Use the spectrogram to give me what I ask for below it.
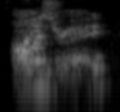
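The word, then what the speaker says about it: entrée: is called an entree how do you say it Andre that is called an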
